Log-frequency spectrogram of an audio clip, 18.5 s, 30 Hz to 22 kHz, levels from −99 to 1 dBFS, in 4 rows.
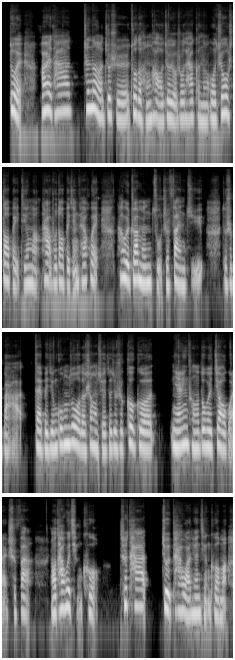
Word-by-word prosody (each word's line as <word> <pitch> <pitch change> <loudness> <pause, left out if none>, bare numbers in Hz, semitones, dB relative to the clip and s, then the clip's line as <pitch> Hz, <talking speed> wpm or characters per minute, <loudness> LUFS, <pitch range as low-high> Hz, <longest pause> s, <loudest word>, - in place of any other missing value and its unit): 对， 240 -7 +4 0.3
而 245 +2 +4
且 255 - +3
她 250 +3 -1 0.2
真 285 0 +2
的 245 -9 +4
就 215 +3 0
是 180 -4 -2
做 230 - +2
得 200 - +1
很 180 0 -4
好。 185 -4 -2
就 190 +2 0
有 170 -2 0
时 185 - -7
候 185 - -1
她 185 +1 -2
可 190 - -7
能 165 -1 -3
我 180 +1 0
之 225 - -2
后 235 0 +3
是 205 - -5
到 215 -2 +3
北 185 -4 -4
京 185 +1 -3
嘛， 180 -3 -3
她 220 -2 0
有 - - 0
时 185 - -5
候 - - 0
到 195 0 0
北 170 - -2
京 160 +3 -4
开 200 +2 -2
会， - - -2 0.4
她 240 - -2
会 225 -3 +5
专 220 +3 +4
门 195 -1 +2
组 - - -5
织 180 - -4
饭 180 -1 +1
局， 165 - -10 0.3
就 - - -6
是 185 +1 -3
把 175 - -3 0.3
在 200 -3 +3
北 180 0 0
京 185 +1 +1
工 220 +3 +2
作 225 -4 +3
的、 180 -1 +1
上 195 +1 -1
学 175 -1 -3
的， 185 +3 -2
就 190 0 -1
是 190 +1 -3
各 220 +4 +2
个 185 -3 +1 0.3
年 200 -1 +3
龄 225 +2 +3
层 210 -3 -3
的 190 - +1
都 205 +2 +1
会 200 -1 +3
叫 195 -1 +3
过 - - -3
来 - - -4
吃 190 - -5
饭， 190 +1 -1 0.4
然 180 - +1
后 - - +7
她 225 +4 +4
会 245 +1 +5
请 225 - -7
客， - - -3 0.4
其 - - -8
实 265 - +4
她 255 -1 +2 0.3
就 230 -4 +7
她 210 +1 -1
完 175 -3 +2
全 185 0 +1
请 185 - -5
客 175 -2 -1
嘛。 160 - 0
195 Hz, 280 characters per minute, -21 LUFS, 185-220 Hz, 0.4 s, 后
